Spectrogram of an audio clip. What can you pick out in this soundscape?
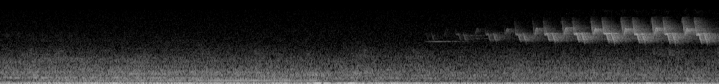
Hermit Thrush, Ovenbird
